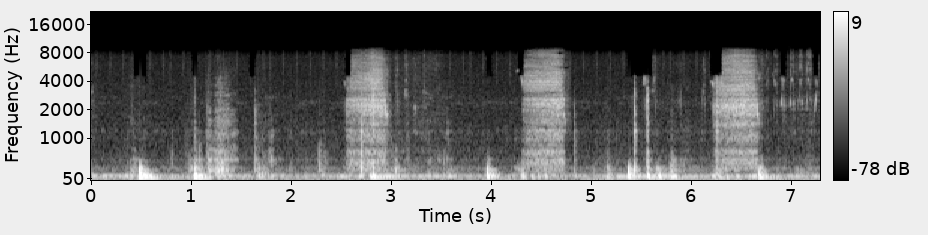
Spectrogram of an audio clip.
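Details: Owlets of the Barn owl in nest box C beg while being fed on 18 April 2023, 8:05 pm, the oldest two trying to eat directly; three drawn-out noisy screeches with knocking and rustling between.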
